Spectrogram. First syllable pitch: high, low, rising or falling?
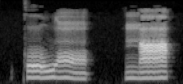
high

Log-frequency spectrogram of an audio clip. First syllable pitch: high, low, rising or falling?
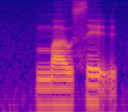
low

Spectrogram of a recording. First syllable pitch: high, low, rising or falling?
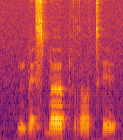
low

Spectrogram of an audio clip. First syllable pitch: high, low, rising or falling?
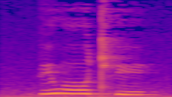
rising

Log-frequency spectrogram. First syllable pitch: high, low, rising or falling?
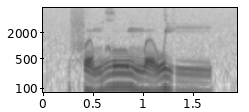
low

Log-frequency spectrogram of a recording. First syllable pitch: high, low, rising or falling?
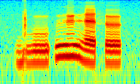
low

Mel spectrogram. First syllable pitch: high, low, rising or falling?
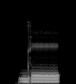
high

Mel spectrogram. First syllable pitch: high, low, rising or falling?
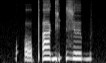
falling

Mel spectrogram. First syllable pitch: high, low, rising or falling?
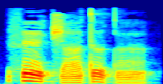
falling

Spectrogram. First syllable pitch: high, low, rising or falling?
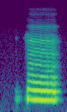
low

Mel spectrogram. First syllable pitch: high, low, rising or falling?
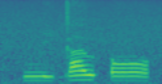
low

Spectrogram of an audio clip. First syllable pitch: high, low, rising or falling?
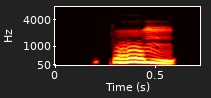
falling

